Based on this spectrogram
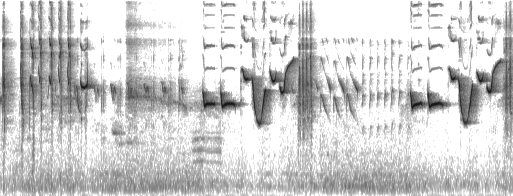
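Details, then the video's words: Excited Oriental magpie-robin of the poci type in vigorous song: rapid chipping notes, then clear whistled phrases with deep downward-swooping and upward-curving notes, repeated twice, mixed with scratchy buzzes. "BURUNG KACER poci gacor emosi"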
